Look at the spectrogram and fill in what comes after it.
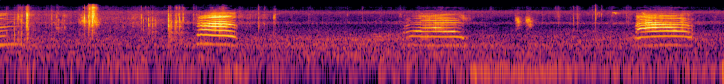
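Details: A stray orange tabby cat comes out in its own territory and gives three clear, harmonic meows roughly two seconds apart, each arching up then down, over low outdoor rumble and faint clicks.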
